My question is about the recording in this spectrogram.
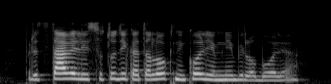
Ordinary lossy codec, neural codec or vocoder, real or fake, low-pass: Opus, 64 kbps; none; real; 7.2 kHz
